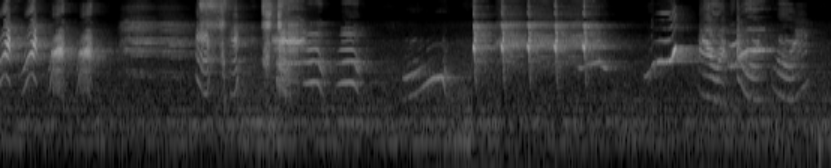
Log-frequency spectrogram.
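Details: Loud Indian ringneck parakeet calls: short pure whistled pips, then hoarse broadband screeches, dipping whistled notes and a closing cascade of stacked, falling squawks.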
